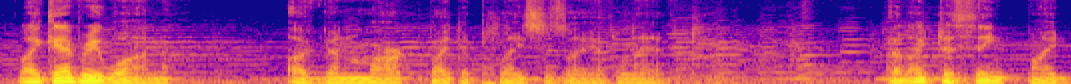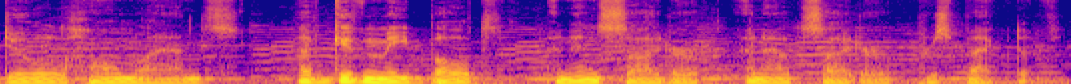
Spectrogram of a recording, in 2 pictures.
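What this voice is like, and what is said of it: Irish-tinged Mid-Atlantic accent. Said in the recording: “my odd accent ... I'm originally from Dublin, Ireland, and after almost 40 years in America, I'm now in possession of what you might call a Mid-Atlantic accent”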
